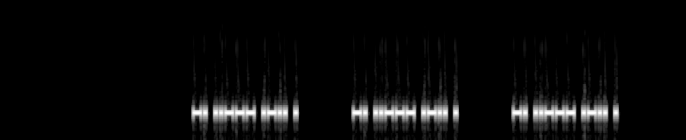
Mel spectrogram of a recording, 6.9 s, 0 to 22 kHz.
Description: Morse code, heard as a keyed tone, about 47 wpm, 700 Hz. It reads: N2LE N2LE N2LE
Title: USA Call Signs - 4 Characters - Repeated 3x - 45wpm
